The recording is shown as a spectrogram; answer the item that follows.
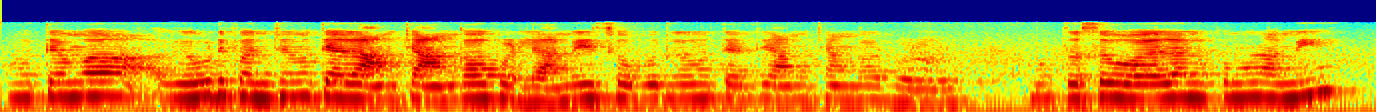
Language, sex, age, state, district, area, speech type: Marathi, female, 45-60, Maharashtra, Raigad, rural, spontaneous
